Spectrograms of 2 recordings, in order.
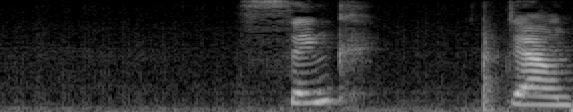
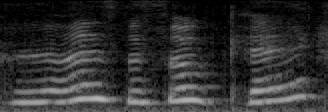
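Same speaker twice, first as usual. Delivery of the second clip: hesitant, drawn-out, higher question; tentative; 7 semitones higher, slower than usual. Retold or imitated. Fan asking Ed as she poses beside him, tentative. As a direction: ask it timidly, feeling your way.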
